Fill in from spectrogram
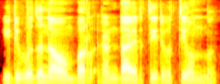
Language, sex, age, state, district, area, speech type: Malayalam, male, 30-45, Kerala, Kannur, rural, spontaneous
